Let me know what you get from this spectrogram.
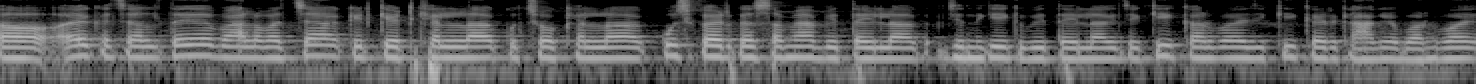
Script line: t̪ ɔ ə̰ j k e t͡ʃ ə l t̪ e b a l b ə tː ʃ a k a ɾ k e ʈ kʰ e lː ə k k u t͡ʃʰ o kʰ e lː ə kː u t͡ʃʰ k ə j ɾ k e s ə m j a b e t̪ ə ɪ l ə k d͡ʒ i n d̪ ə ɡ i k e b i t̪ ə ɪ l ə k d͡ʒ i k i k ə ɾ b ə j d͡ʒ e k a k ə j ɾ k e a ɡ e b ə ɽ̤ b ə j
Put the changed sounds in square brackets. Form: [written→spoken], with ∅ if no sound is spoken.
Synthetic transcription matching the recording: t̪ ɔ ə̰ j k e t͡ʃ ə l t̪ e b a l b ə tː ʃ a k [a→i] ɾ k e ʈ kʰ e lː ə k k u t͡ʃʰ o kʰ e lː ə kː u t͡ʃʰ k ə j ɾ k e s ə m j a b [e→i] t̪ ə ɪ l ə k d͡ʒ i n d̪ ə ɡ i k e b i t̪ ə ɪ l ə k d͡ʒ [i→e] k i k ə ɾ b ə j d͡ʒ e k [a→i] k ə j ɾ k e a ɡ e b ə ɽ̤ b ə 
